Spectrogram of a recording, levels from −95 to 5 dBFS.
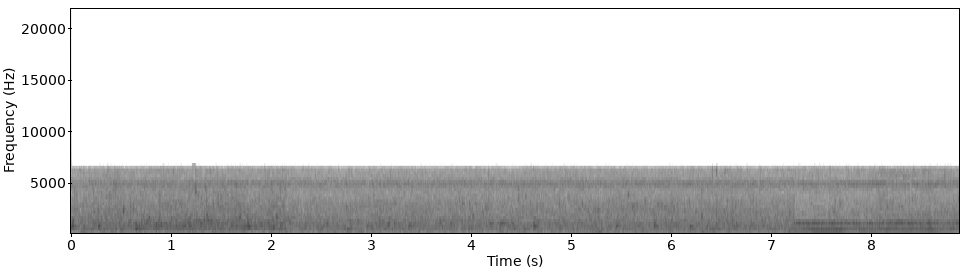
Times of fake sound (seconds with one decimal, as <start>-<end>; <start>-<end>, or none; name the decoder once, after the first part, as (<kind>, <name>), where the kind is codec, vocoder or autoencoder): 2.9-4.7 (vocoder, BigVGAN v2)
